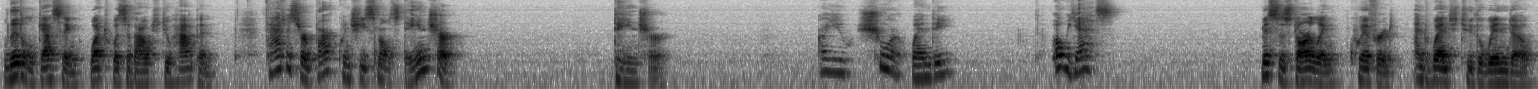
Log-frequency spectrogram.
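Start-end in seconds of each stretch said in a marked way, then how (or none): 2.7-4.6 soft, high warning; knowing girl. A narrator's reading. Wendy explains Nana's bark, hushed warning. 6.1-9.6 very soft, anxious question; hushed alarm. A narrator's reading. Mother questions Wendy about danger, hushed alarm. 10.5-11.2 put-on high-pitched girl's voice; Wendy's assurance. A narrator's reading. Wendy assures her mother, high child voice.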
